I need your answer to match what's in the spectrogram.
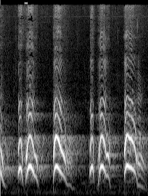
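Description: A spotted owl hoots in a clear series of rising-and-falling calls, short notes leading into longer ones, repeated rhythmically, with no voices present.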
